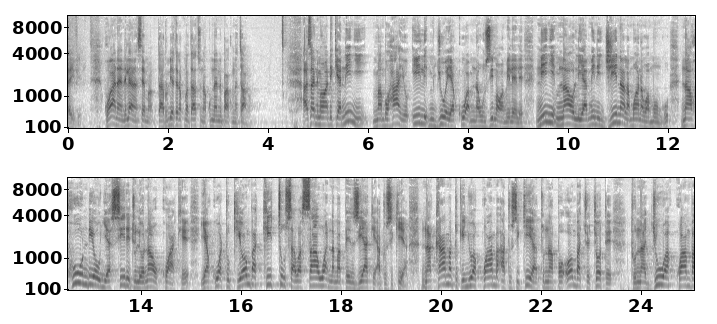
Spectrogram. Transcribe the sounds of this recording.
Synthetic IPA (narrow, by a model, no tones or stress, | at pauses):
ivḭkwaanaɛndɛlɛanasɛma̰m̩taɾuɗiatɛnakuminatatunakuminanɛmpakakuminata̰nɔ̰ | asanimɛwandikianiɲimambɔɦajɔʔilim̩ʄuɛjakuwam̩nauzimawamilɛlɛniɲim̩naɔliaminiʄinalamwanawamuŋɡu | nahuːndijɔuʄasiɾituliɔnaɔkwakʰɛ | jakuwatukʰiɔmbakitusawasawanamapɛnzijakɛa̰tusikia̰nakamatukiʄuakwambaʔatusikiatunapɔʔɔmbat͡ʃɔt͡ʃɔtɛtunaʄuakwamba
